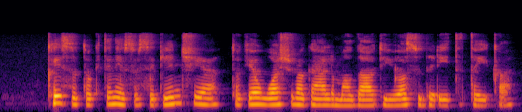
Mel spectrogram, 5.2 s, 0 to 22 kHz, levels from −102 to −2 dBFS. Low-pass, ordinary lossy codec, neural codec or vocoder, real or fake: 7.2 kHz; AAC, 64 kbps; none; real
